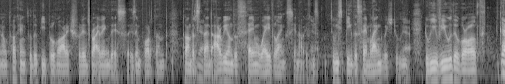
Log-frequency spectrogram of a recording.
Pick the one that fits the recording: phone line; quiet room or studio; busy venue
busy venue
